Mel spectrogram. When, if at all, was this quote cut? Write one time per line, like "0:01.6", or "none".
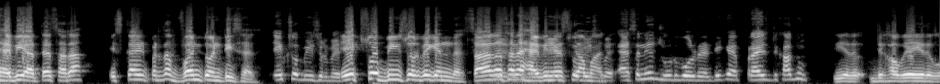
none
